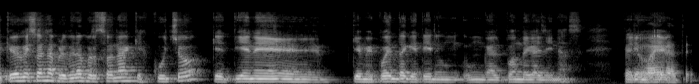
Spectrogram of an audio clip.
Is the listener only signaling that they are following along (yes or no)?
yes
